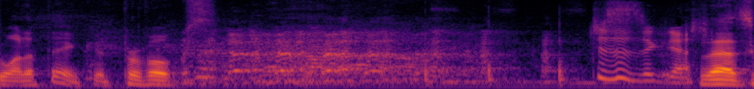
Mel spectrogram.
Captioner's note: laughter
